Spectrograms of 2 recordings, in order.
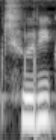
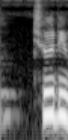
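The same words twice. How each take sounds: First: The first consonant has a strong puff of air. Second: The first consonant has no puff of air. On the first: A native speaker says it. The speaker calls it right. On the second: A speaker of another language says it. The speaker calls it wrong.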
